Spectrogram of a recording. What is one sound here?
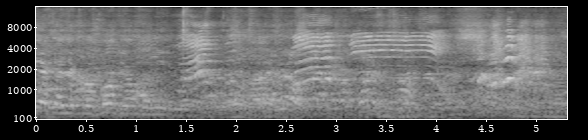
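Spectators talk and call out nearby.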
